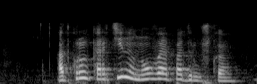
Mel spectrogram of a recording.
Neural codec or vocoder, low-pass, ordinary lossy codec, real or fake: vocoder, 44.1 kHz, 80 mel bands, Vocos; 7.2 kHz; AAC, 48 kbps; fake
